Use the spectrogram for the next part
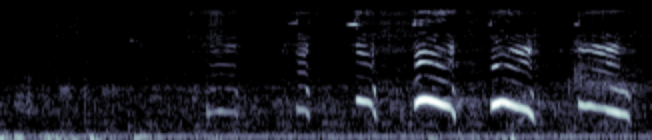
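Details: Labrador Retriever puppies, five weeks old, six in a litter, playing in a water-filled baby pool; a few arched whining whimpers rising then falling, the last several louder and closer together, over faint splashing.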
